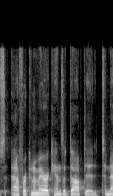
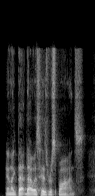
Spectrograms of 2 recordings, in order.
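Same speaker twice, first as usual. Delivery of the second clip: usual speaking voice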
